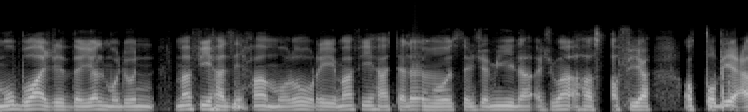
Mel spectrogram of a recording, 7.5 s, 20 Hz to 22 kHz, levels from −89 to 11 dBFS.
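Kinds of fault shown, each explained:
Short concealed packet loss: About 20 ms of speech never reached the decoder in time, so the receiver extended the preceding sound for roughly 26 ms before blending back into the real signal. Around 0.49 to 0.54 s, just before "زي المدن ما فيها", this is a brief smear.
Burst of packet loss: Several consecutive packets went missing, and the receiver continued the last sound while fading it down before the real audio resumed further on. After "زحام مروري ما فيها" at 4.12 to 4.23 s, about 100 ms is lost behind a 93 ms held, decaying fill. At 5.97 to 6.13 s, about 140 ms vanishes, and the fill fades into roughly 40 ms of outright silence.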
